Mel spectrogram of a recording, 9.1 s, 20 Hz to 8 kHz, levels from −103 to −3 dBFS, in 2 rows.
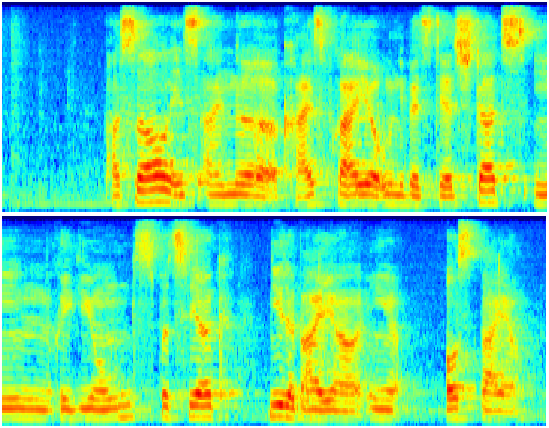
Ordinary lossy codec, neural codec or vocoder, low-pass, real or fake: none; vocoder, 44.1 kHz, 128 mel bands, Pupu-Vocoder; 7.2 kHz; fake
